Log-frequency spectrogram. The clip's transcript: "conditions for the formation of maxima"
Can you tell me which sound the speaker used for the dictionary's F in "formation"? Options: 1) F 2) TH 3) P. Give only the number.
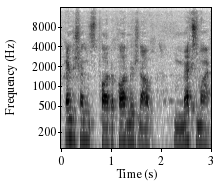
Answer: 3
